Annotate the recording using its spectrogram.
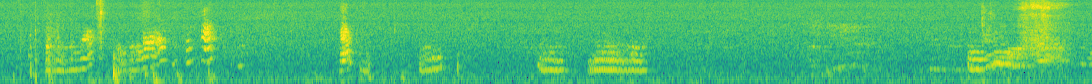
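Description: Siamese kittens meowing faintly a few times while they wrestle a plush toy, with soft knocks and rustling of the toy and cloth in the first couple of seconds.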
